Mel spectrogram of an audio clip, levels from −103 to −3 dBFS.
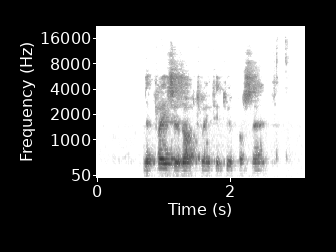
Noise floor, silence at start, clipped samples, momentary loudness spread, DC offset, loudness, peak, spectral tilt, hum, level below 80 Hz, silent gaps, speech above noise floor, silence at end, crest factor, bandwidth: under -90 dBFS; 0.7 s; under 0.1%; 14 LU; under 0.1%; -39 LUFS; -22 dBFS; -1.5 dB/octave; none; under -90 dBFS; none; over 51 dB; 0.6 s; 20 dB; 15.5 kHz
